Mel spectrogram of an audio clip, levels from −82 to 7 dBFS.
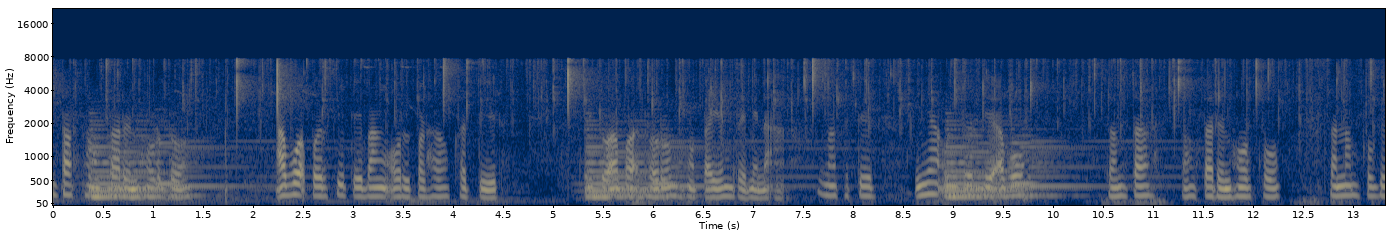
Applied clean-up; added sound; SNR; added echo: none; Piano + Drip; 5 dB; none.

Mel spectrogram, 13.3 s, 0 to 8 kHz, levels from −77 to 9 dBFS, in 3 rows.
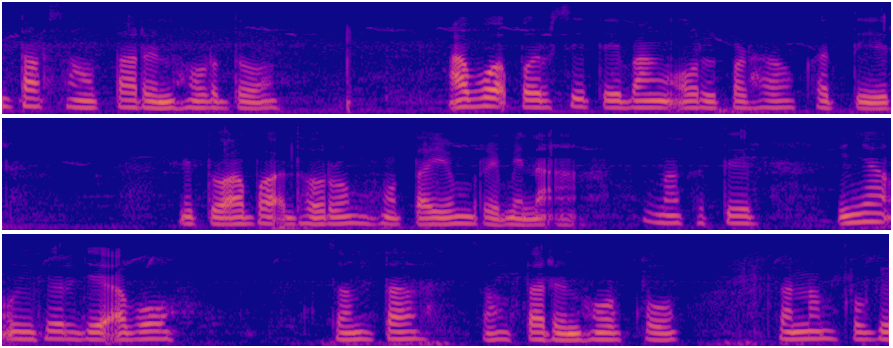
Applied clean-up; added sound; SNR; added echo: none; none; none; none.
